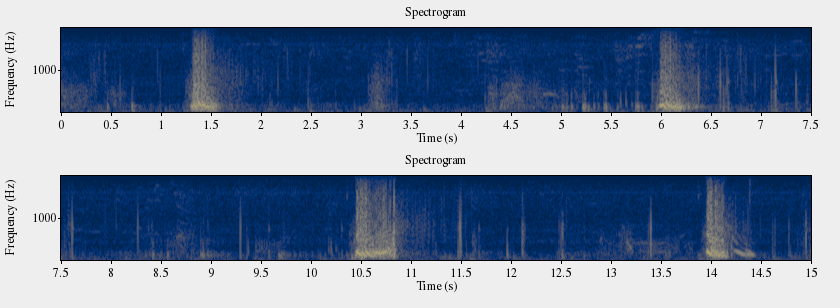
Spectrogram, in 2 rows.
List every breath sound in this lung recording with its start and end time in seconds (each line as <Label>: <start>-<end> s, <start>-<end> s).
Inhalation: 1.10-2.83 s, 5.81-8.03 s, 10.31-12.37 s, 13.93-14.58 s
Exhalation: 2.85-5.80 s, 8.08-10.32 s, 12.40-13.91 s
Wheeze: 12.88-13.71 s, 14.22-14.58 s
Crackles: 1.10-2.83 s, 2.85-5.80 s, 5.81-8.03 s, 8.04-10.29 s, 10.31-12.37 s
